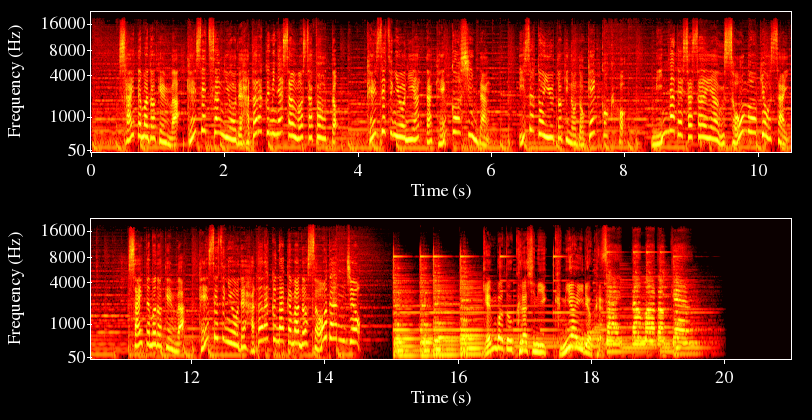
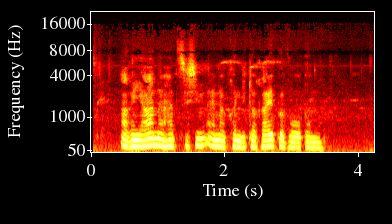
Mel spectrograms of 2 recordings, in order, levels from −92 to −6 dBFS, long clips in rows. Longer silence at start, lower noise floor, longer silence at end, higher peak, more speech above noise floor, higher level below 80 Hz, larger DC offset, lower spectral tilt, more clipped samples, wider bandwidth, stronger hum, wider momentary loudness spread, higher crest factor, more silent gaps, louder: second, 0 s vs 0.45 s; first, under -90 dBFS vs -46 dBFS; first, 1.2 s vs 0.75 s; second, -6 dBFS vs -2 dBFS; first, over 65 dB vs 31 dB; second, -56 dBFS vs -42 dBFS; neither; second, -3 dB/octave vs -6.5 dB/octave; neither; first, 19 kHz vs 10.5 kHz; neither; about the same, 7 LU vs 9 LU; first, 20 dB vs 14 dB; neither; second, -25 LUFS vs -16 LUFS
